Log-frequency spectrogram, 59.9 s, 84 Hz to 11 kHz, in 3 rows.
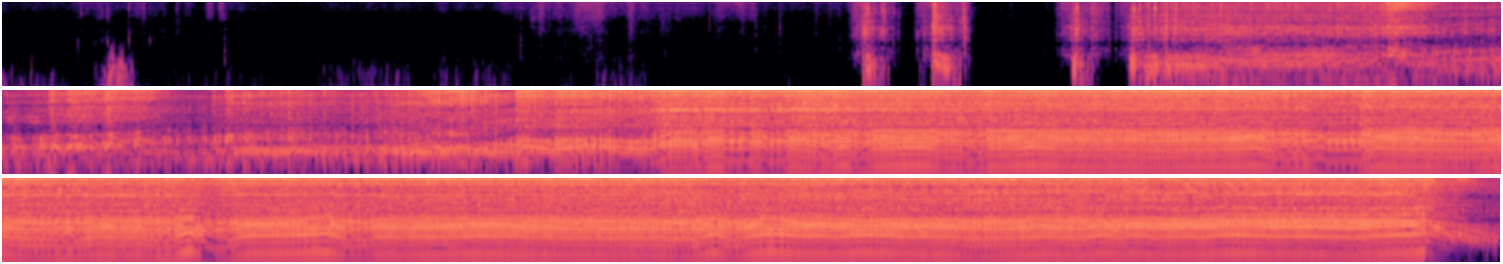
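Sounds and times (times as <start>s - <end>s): chainsaw cutting wood: 11.1s - 13.1s, 14.0s - 59.9s.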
